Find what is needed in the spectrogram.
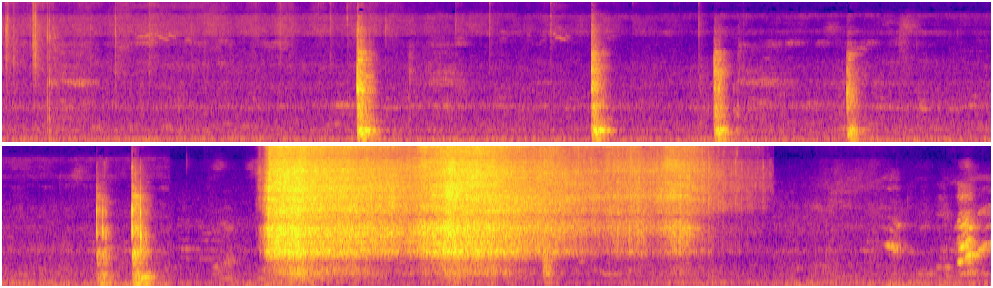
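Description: Hot butter with dried mint sizzling, loudly poured into a pot of yayla çorbası (Turkish yogurt soup) as its topping sauce, a hiss that starts about two-thirds of the way through and lasts about five seconds. Before it come a few light knocks.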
